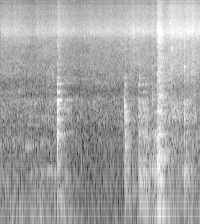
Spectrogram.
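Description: Chopped vegetables being stirred into frying masala in a stainless steel kadai: a metal spoon scrapes and clinks against the pan several times, louder near the end, over a soft steady sizzle.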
